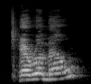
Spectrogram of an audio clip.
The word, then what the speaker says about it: caramel: caramel apple absolutely not if anybody calls it a caramel apple they're technically right but they're wrong that's why would you add another syllable when you don't need one caramel what are you trying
